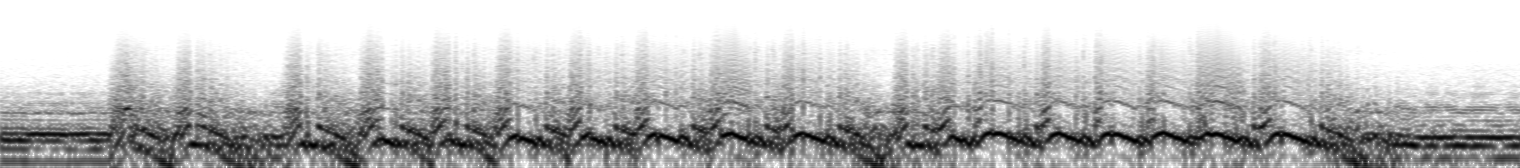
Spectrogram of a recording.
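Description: A motorcycle engine revs hard, over and over, close by.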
